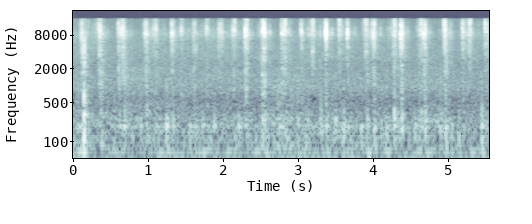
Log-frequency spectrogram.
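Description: Long nails scratch fast and hard across the chest and shoulders of a plain black cotton knit t-shirt being worn. Quick, bright, scratchy rasps come in a steady run of short bursts over a faint low rumble.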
